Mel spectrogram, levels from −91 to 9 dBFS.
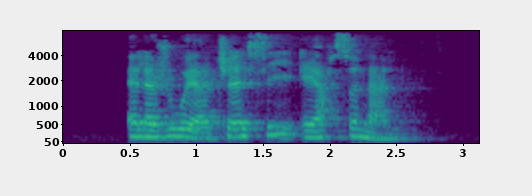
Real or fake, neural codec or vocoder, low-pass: real; none; 7.2 kHz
